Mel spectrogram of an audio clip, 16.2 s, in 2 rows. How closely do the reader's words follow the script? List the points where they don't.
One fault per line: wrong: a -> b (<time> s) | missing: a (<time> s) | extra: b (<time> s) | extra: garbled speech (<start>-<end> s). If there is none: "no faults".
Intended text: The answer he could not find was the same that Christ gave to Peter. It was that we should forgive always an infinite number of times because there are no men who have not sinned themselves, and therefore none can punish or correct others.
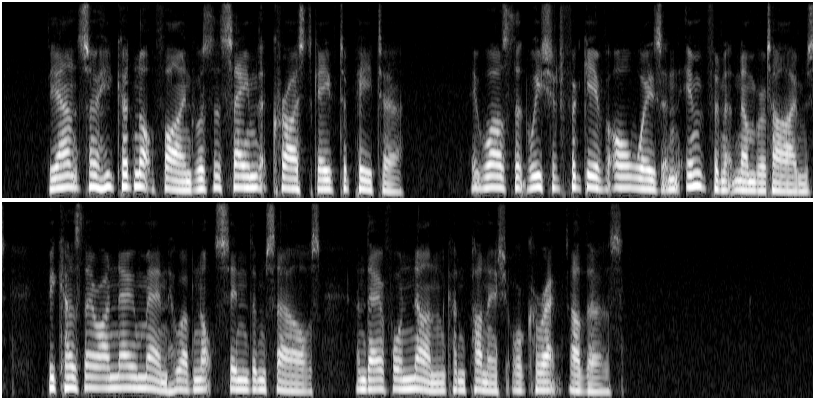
missing: of (7.6 s)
